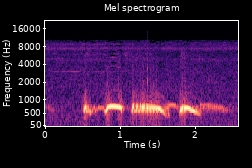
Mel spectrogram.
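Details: Spotted dove calling, used to attract birds for trapping: a quick note, an arched coo, a long steady coo and a final falling coo in quick succession, faint hiss behind.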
